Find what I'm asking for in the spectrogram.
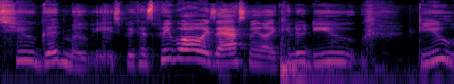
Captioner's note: laughs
